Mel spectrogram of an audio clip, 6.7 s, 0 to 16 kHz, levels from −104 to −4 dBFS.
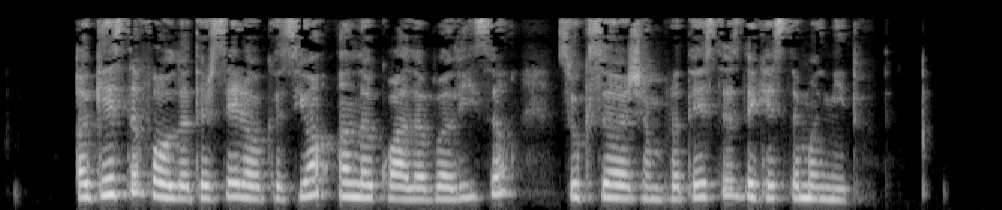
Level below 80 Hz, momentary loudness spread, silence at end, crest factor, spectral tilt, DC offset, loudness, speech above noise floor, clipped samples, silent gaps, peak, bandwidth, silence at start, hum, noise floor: -78 dBFS; 7 LU; 0.95 s; 16 dB; -3.5 dB/octave; under 0.1%; -27 LUFS; 49 dB; under 0.1%; none; -10 dBFS; 12 kHz; 0.5 s; none; -75 dBFS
